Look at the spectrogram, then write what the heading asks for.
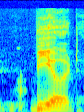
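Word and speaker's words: beard: बियर्ड बियर्ड बियर्ड बियर्ड बियर्ड हमें ड तक जाना है बियर्ड और डी ई ई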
